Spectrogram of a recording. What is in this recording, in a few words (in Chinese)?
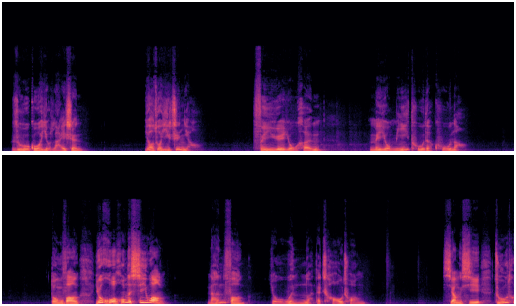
朗诵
